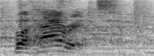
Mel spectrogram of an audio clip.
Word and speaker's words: Baharat: Her name is Angela Barrett with a B-H. Baharat. But the H is silent.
